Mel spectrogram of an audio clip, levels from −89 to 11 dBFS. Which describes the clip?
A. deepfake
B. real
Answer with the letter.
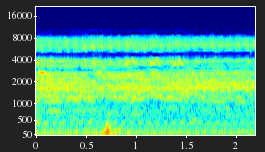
B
